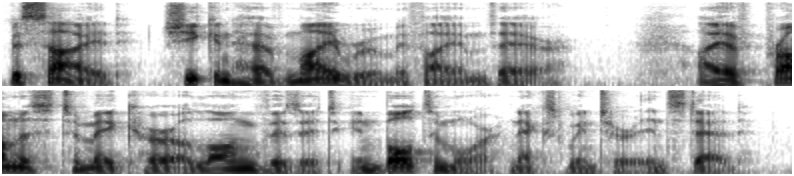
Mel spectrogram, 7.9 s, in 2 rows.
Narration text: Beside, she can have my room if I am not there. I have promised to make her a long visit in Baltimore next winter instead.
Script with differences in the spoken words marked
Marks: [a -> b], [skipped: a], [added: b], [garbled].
Beside, she can have my room if I am [skipped: not] there. I have promised to make her a long visit in Baltimore next winter instead.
